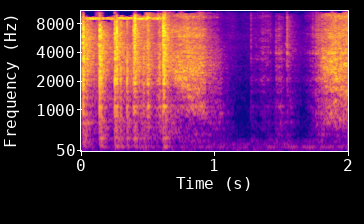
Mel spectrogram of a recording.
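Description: A tossed coin landing on a wooden tabletop, bouncing and rattling for about half a second before it settles. A short scrape follows near the end, as a hand slides across the wood.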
